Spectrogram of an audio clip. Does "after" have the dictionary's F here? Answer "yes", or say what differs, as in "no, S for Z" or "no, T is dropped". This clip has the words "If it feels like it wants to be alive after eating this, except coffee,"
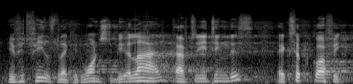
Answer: yes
